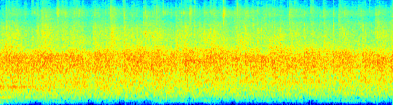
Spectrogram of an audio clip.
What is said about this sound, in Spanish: Den un aplauso al Señor esta noche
